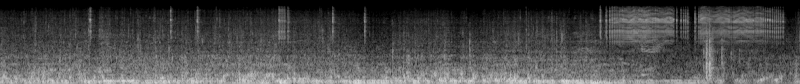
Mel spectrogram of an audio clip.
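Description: Boat motor running with wind on the microphone and scattered clicks. About six seconds in, a higher mechanical whirring starts as the fishing reel is cranked.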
